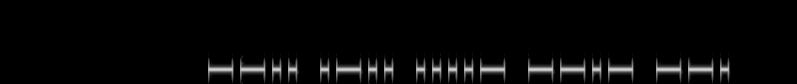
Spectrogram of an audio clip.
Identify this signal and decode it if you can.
Morse code, heard as a keyed tone, about 15 wpm, 700 Hz. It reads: ZL4QG
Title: DXCC-100 Call Signs - 5 Characters - Repeated 2x - 15wpm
